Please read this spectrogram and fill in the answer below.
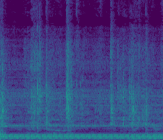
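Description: Paper banknotes rustling as they are flicked through and counted by hand, a few short crisp rustles over a steady background hum.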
